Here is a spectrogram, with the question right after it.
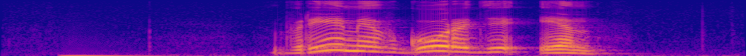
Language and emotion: Russian, positive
